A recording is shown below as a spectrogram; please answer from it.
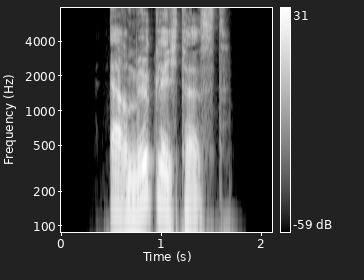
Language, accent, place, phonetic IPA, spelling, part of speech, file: German, Germany, Berlin, [ɛɐ̯ˈmøːklɪçtəst], ermöglichtest, verb, De-ermöglichtest.ogg
- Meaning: inflection of ermöglichen: 1. second-person singular preterite 2. second-person singular subjunctive II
